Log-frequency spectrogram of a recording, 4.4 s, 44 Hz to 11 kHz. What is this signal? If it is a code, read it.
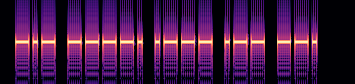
Morse code, heard as a keyed tone, about 22 wpm, 700 Hz. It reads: K9JWG
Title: USA Callsign DE Callsign 22wpm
